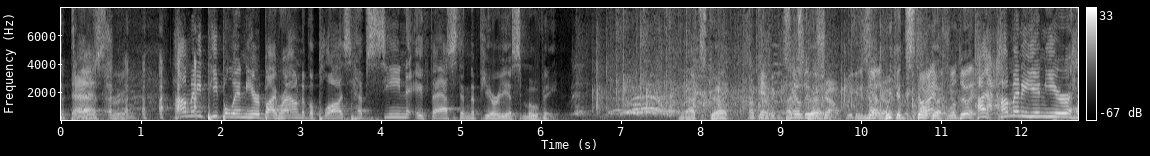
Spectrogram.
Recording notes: This live episode from High Plains Comedy Festival.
